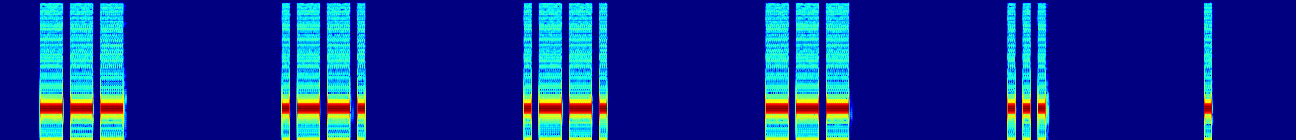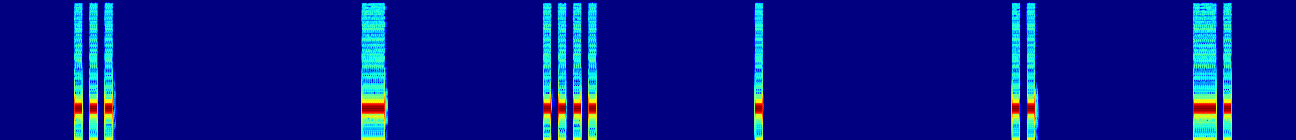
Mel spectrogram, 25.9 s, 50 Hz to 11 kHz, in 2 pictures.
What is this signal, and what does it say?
Morse code, heard as a keyed tone, about 16 wpm, spaced as for 5 wpm, 800 Hz. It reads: OPPOSES THE IN
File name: Technical Subjects / Technical Subjects-mp3s / XL @5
